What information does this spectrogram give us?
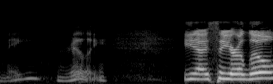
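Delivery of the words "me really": barely above a whisper, shy and amazed; a hushed, bashful "me, really?"; shy disbelief. Retold or imitated. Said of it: "and you're just like".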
